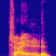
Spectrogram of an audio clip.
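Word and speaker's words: child: बाद एल डी है तो आई का उच्चारण आई करना है mind find bind वाइल्ड चाइल्ड चिल्ड नहीं करना इसको चाइल्ड यह रूल है।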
